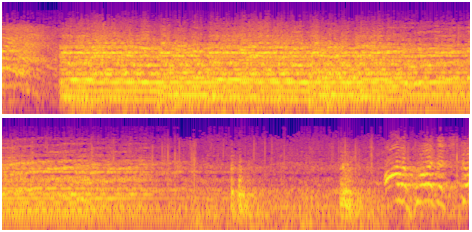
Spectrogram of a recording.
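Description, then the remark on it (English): A fire engine bell rings in a loud, continuous metallic clangor for about six seconds before fading, with a few brief voice-like bursts near the end. “So long, fire engine.”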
